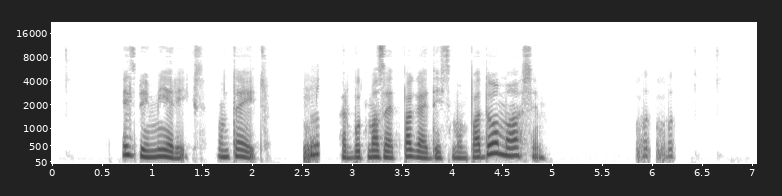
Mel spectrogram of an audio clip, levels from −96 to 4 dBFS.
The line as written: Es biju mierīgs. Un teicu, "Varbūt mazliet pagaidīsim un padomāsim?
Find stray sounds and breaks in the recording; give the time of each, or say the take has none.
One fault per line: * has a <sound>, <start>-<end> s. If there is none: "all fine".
* has a laugh, 2.5-2.7 s
* has a laugh, 5.8-6.2 s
